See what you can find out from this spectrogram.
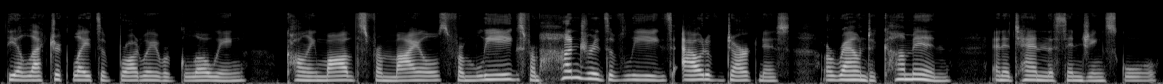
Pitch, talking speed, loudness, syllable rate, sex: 195 Hz, 145 wpm, -21 LUFS, 4.2 syllables/s, female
